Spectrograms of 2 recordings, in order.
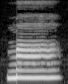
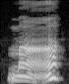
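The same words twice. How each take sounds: First: The pitch stays level and steady. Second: The pitch drops down low. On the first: "el primer tono, es un tono sostenido, recto" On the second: "El tercer tono, como si te cayeras a un pozo"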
